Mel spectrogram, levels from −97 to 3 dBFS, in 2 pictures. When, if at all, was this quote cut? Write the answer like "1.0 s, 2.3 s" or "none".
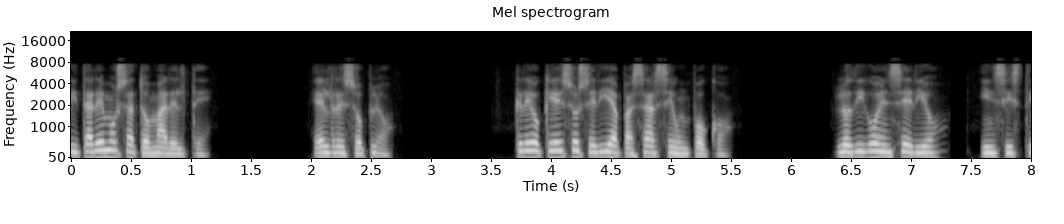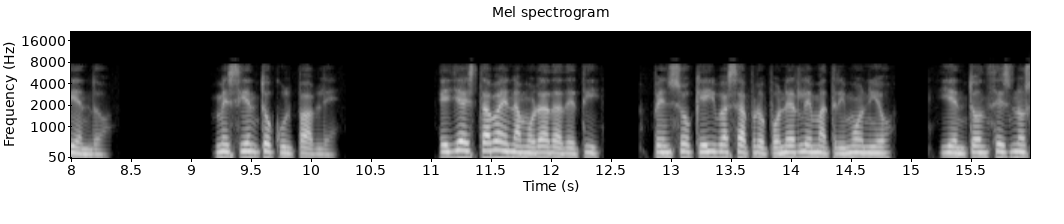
7.4 s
